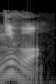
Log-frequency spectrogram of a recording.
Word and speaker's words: Niveau: употребляется в немецком языке пишется оно не совсем по-немецки Из какого точно языка я не могу сказать из фго Как видите Здесь много букв но тем не менее произносится очень кратко нево таким образом Мы соединили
